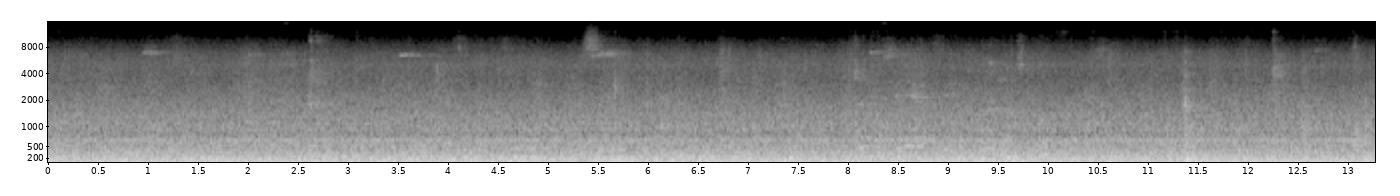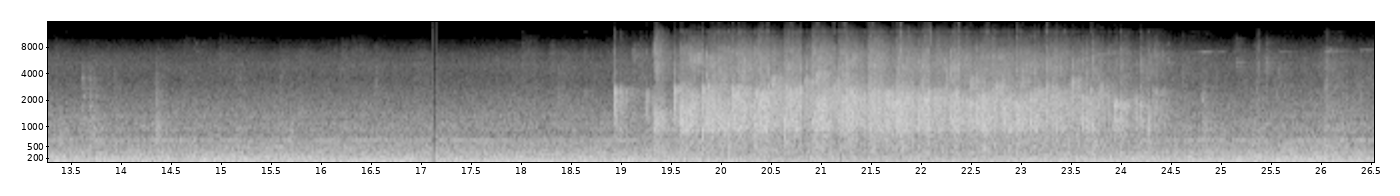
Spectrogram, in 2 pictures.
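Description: A steady low rumble of hall noise with a faint steady hum, then audience applause starting about 19 seconds in and lasting about five seconds.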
